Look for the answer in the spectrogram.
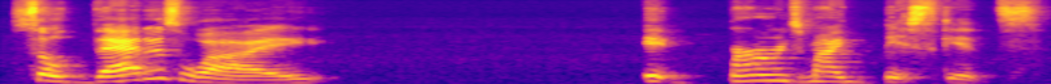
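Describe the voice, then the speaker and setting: A woman hosting a casual livestream, chatting and giving opinions in a theatrical, playful, emphatic manner with drawn-out words. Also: mid-range voice, lively intonation. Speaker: livestream host reacting to viewer messages. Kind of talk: casual live chat and opinion commentary.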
